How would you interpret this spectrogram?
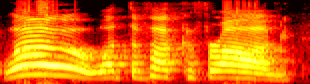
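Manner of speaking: loud, high startled reaction; mock shock. Retelling Tiana finding a frog, mock shock. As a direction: act out being startled, playing it up.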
